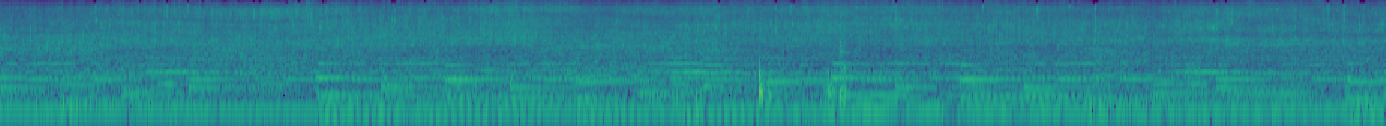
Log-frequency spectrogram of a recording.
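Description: Vegetables sizzle and crackle steadily in a hot pan of oil in a home kitchen, a dense continuous frying hiss with a few brief clinks of a utensil midway and a low hum beneath.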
